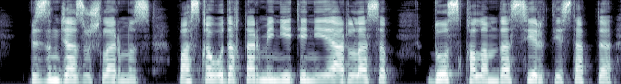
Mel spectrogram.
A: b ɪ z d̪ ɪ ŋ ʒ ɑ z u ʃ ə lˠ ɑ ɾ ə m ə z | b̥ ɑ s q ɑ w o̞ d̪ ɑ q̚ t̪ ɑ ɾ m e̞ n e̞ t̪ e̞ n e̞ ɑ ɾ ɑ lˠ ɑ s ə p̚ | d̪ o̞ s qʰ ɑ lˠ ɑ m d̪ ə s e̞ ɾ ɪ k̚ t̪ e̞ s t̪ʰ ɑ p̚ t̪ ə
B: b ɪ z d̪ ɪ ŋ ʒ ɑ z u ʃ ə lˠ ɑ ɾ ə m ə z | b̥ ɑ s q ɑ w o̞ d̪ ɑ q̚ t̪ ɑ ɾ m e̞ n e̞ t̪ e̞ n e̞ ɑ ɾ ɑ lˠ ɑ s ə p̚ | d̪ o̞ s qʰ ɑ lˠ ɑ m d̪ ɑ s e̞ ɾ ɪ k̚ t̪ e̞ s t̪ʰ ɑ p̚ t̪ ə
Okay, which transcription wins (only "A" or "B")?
B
